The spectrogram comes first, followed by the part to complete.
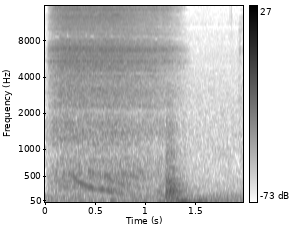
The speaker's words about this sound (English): Taking a deep, deep, deep, deep breath in. Breathe in.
